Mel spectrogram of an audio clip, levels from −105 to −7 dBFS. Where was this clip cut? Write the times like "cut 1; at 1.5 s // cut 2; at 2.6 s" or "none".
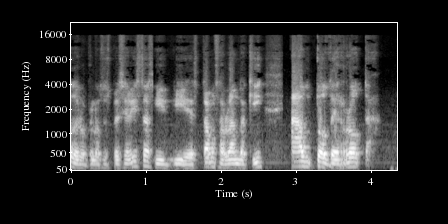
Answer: cut 1; at 1.1 s // cut 2; at 2.8 s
